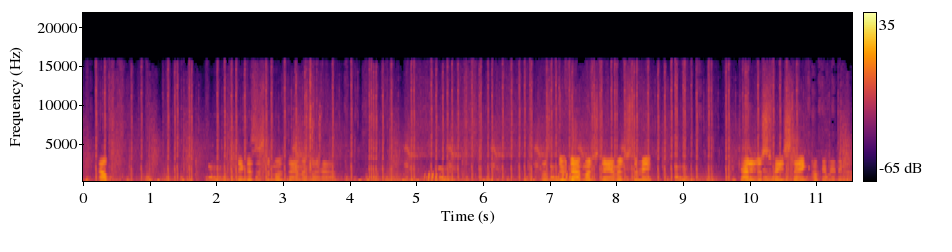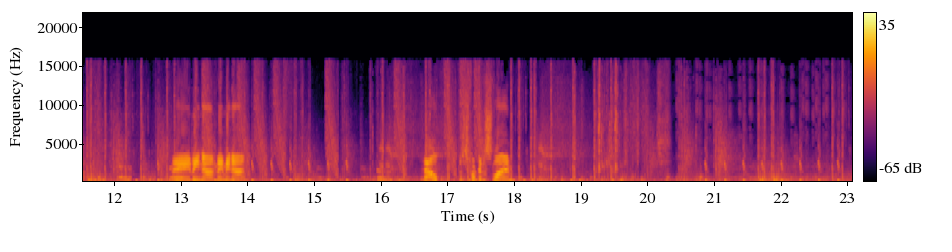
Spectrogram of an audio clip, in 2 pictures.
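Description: Video game battle effects pop and crackle rapidly.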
